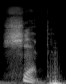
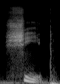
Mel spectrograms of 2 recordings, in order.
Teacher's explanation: the difference between the short i sound in ship and the long e sound in sheep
